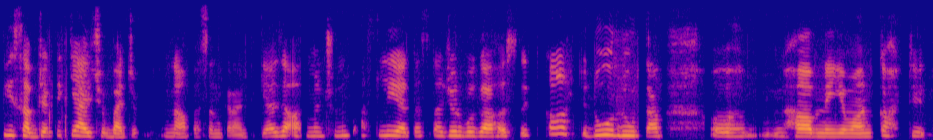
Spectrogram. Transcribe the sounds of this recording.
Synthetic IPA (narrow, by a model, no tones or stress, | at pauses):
jisɐb̚d͡ʒɐt̪ikjaːjt͡ʃʰibɐt͡ʃɐ | naːpɐsɐ̃nd̪̚kɐɾa̰ːnt̪i̥kʲjaːzɐʔɐ̰t̪mɐnt͡ʃʰunut̪ɐslijɐt̪ɐst̪ɐd͡ʒʊɾbɨɡaːɦɐst̪it̪kãːɦt̪id̪uːɾd̪uːɾt̪a | haːbnɐjɐʋaːnkãːɦt̪i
